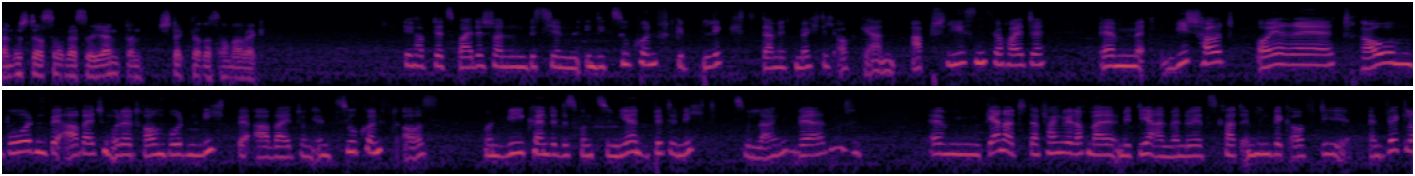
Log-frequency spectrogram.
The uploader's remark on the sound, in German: aufgenommen live von der Agritechnica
